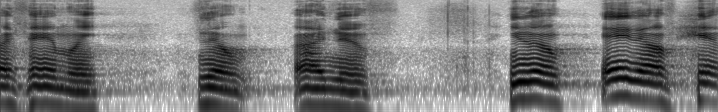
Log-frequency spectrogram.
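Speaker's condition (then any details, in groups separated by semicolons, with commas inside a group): ALS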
